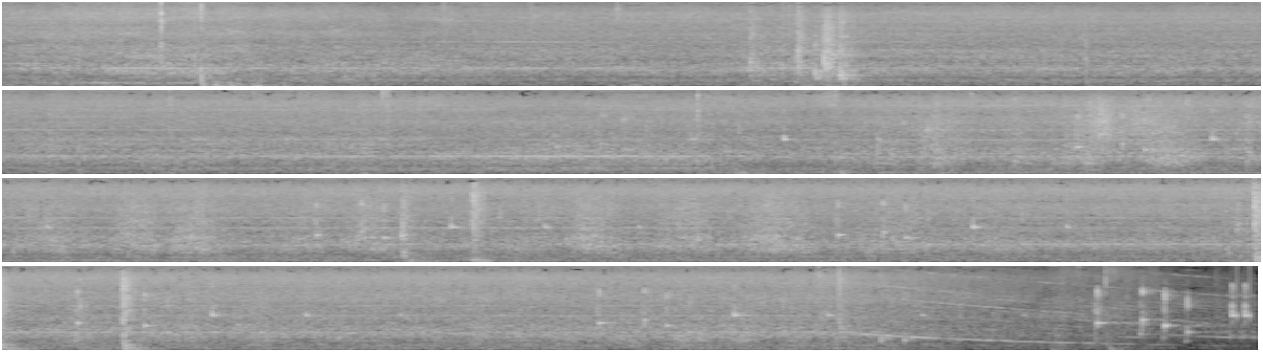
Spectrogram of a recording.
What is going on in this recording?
I was hovering, when m phone rang and I had to also open the window before picking the call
